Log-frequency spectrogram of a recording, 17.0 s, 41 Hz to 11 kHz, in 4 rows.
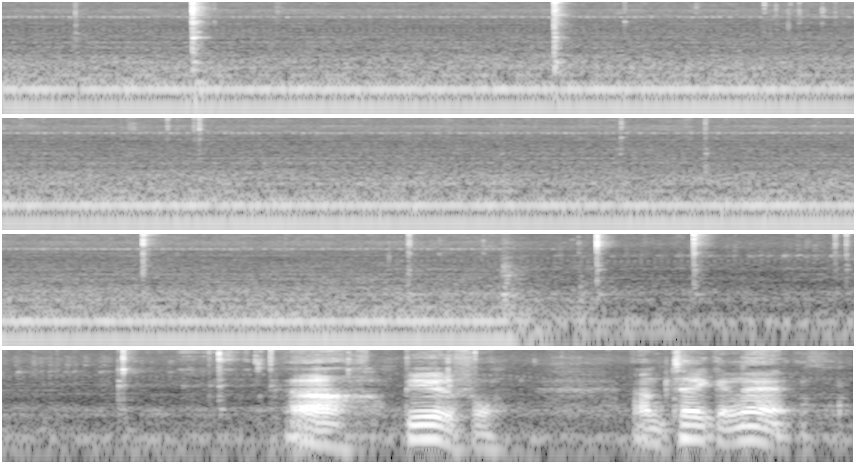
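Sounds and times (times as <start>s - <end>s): low hum: 0.0s - 16.1s.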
